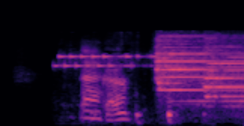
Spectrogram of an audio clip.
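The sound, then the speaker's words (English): A phone rings with a loud, bright, sustained bell-like tone through the second half, following a short burst of talk that sits over a steady high tone. “Rings across the way. That's my phone. Sorry.”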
